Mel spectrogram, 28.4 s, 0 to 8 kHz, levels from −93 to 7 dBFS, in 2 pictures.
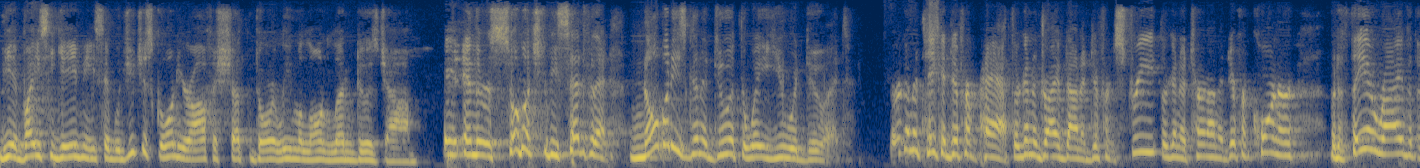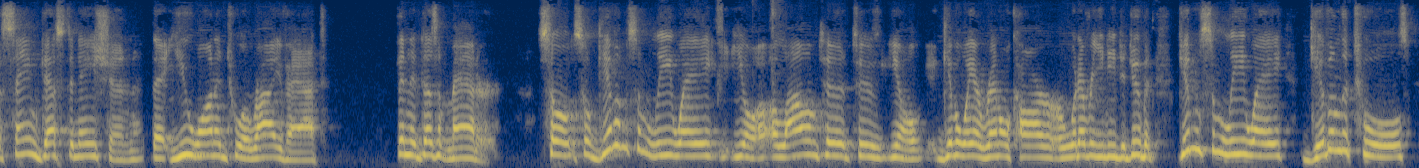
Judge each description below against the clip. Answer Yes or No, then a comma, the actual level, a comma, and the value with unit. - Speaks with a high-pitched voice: Yes, high, 215 Hz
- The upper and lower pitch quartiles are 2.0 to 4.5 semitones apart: Yes, average, 4.1 semitones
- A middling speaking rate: No, fast, 260 wpm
